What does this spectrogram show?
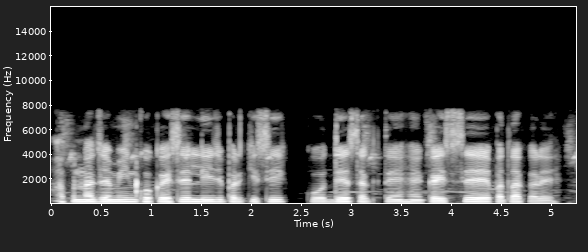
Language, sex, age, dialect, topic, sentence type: Magahi, male, 18-24, Western, agriculture, question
